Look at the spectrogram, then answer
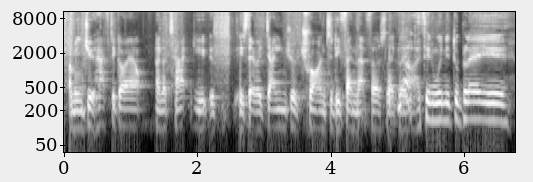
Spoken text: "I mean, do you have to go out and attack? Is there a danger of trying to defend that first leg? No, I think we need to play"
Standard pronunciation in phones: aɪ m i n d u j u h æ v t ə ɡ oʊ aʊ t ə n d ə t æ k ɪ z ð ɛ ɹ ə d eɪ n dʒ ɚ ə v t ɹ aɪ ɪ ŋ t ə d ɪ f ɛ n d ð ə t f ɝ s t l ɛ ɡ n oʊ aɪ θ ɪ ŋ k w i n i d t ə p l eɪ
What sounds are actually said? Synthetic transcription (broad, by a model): aɪ m i n d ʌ j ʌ h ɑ f t ə ɡ oʊ aʊ t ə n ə t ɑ k ɪ z ð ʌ ɹ ə d eɪ n dʒ ɚ ə v t ɹ aɪ ɪ ŋ t ə d ɪ f ɛ n ð ə t f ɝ s t l ɛ ɡ l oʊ aɪ θ ɪ ŋ k w i n i d t ə p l eɪ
